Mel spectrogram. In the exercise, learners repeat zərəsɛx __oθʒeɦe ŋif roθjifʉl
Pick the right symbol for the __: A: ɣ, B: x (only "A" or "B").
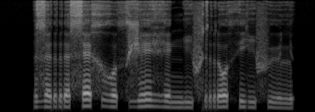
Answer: A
